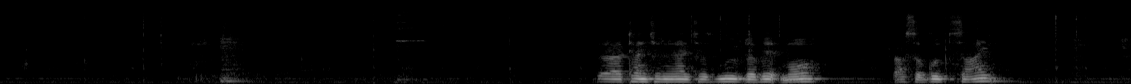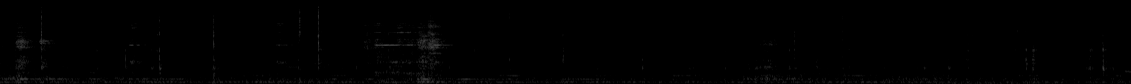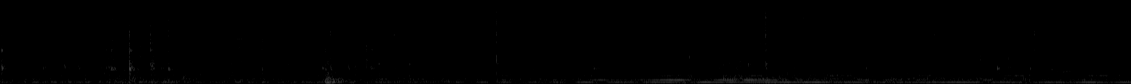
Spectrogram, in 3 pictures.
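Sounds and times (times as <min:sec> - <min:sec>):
lock pick clicking and scraping: 0:10.3 - 0:17.3.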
